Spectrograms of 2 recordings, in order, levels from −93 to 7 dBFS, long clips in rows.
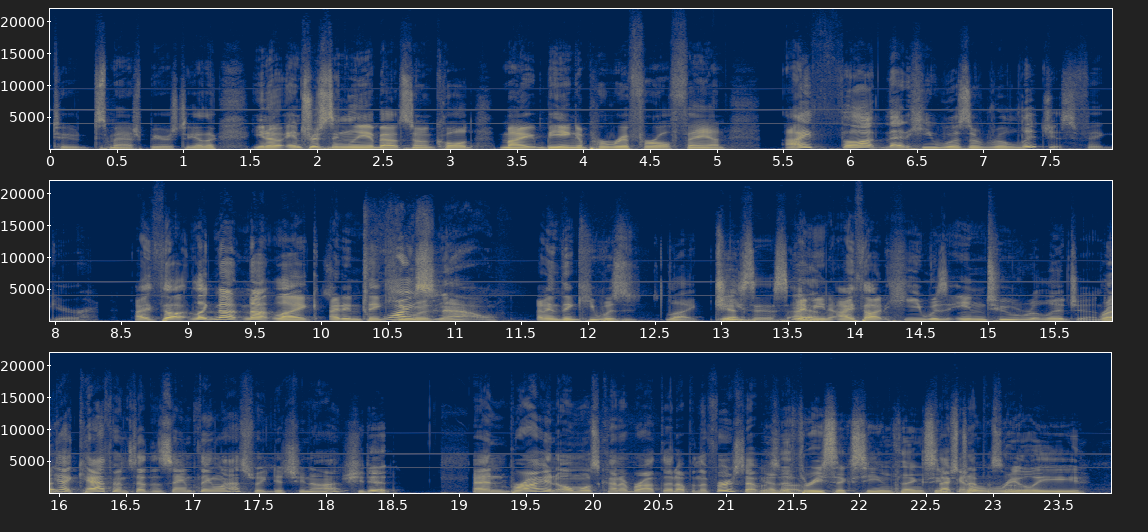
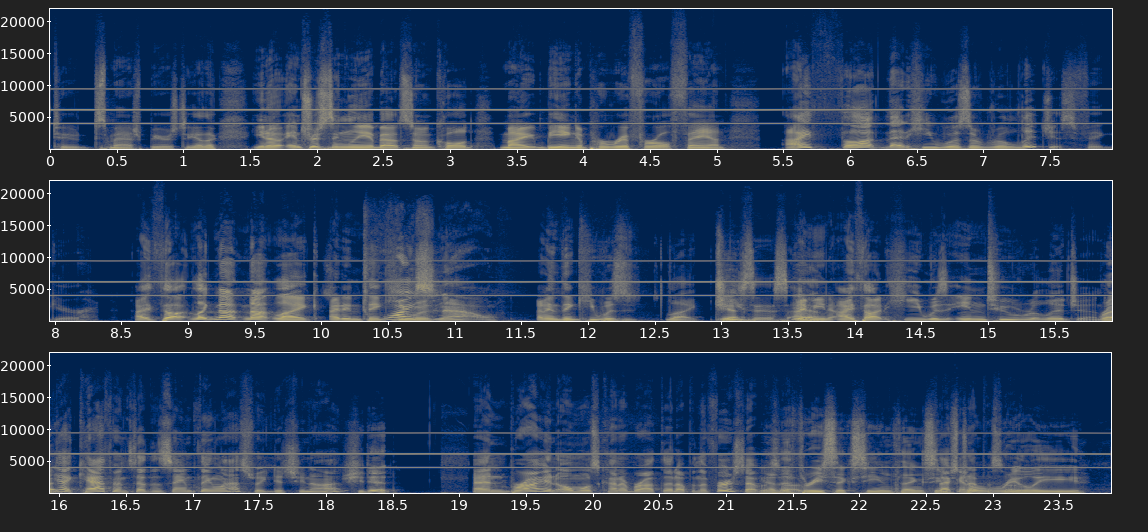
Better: first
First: high-pitched whine; faint; throughout; 6 kHz, 30 dB below the speech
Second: high-pitched whine; loud; throughout; 6 kHz, 6 dB below the speech

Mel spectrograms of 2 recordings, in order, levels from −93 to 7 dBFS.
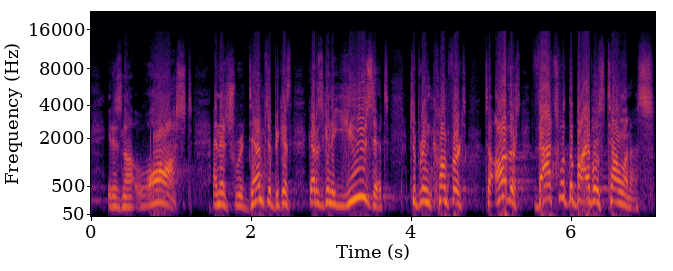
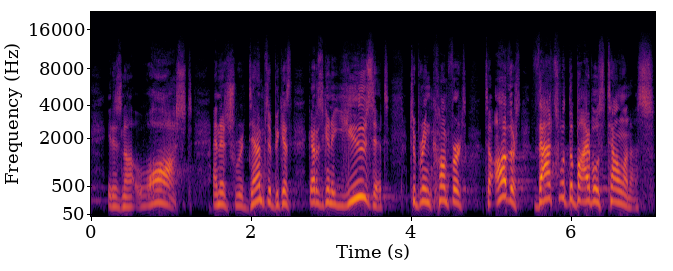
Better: second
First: distortion; heavy; 9% of the sound clipped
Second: none

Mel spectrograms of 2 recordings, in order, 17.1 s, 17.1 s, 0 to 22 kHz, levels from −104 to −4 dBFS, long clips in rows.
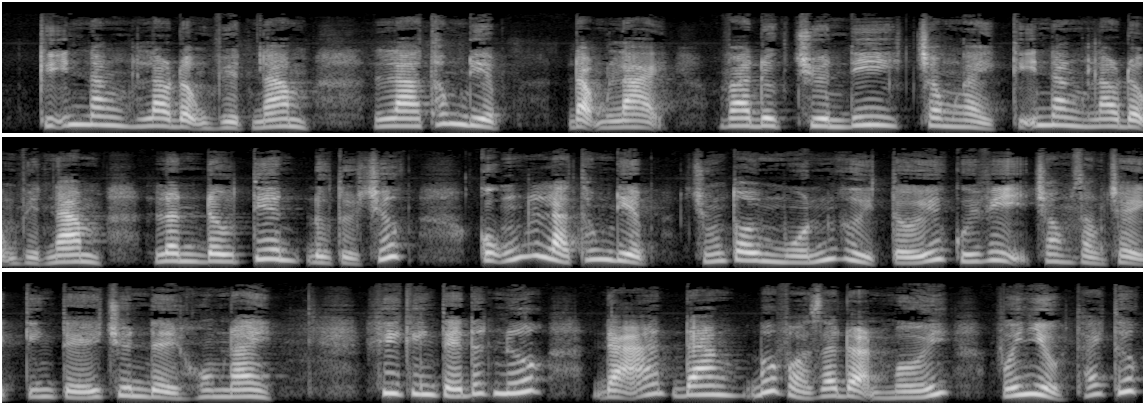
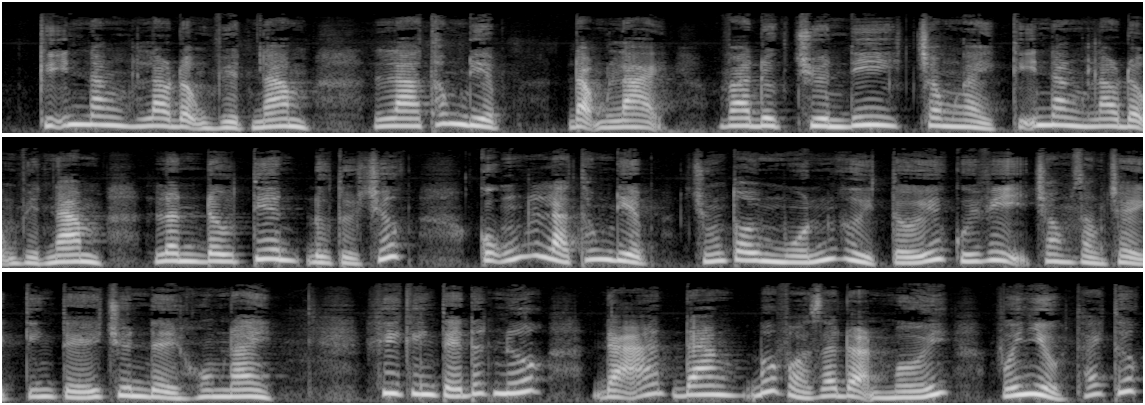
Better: second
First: thin; somewhat; fading below 350 Hz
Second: none

